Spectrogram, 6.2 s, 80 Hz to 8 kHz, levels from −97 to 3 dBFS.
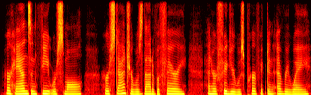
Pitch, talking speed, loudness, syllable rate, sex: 205 Hz, 200 wpm, -19 LUFS, 5.8 syllables/s, female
